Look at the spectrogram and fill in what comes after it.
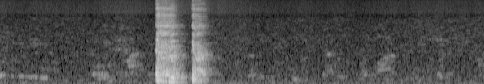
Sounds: Cough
